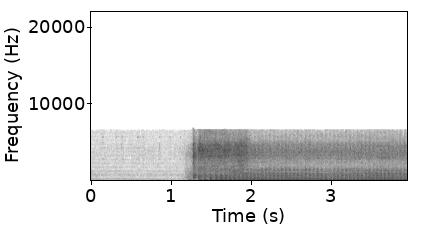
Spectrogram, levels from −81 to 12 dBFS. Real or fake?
real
